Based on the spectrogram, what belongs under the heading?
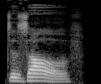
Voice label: "dissolve", spelling

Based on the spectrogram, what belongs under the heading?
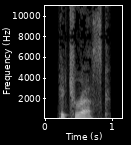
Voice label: "picturesque", voice, English

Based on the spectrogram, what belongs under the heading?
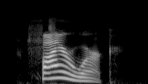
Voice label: "firework", English

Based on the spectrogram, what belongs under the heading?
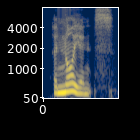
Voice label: "annoyance", spelling

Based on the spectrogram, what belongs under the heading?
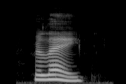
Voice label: "relay", voice spelling

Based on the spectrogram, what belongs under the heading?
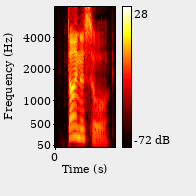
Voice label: "dinosaur", english spelling

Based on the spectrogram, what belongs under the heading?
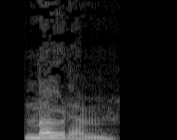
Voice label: "modem", English

